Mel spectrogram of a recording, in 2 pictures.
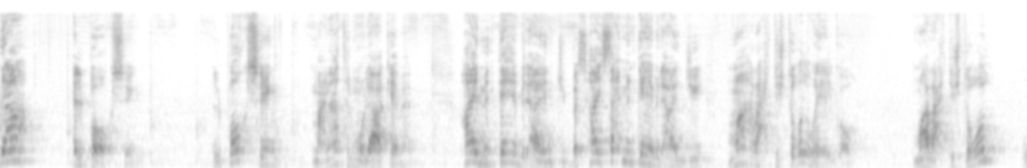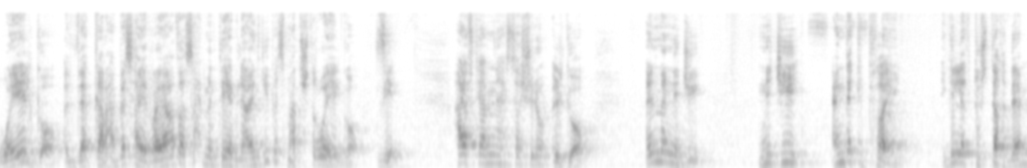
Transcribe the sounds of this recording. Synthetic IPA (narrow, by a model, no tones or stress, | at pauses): d̪a | ɪlboksɪ̰ŋ | ʔɪlboːksɪŋmaʕnaːt̪ɪlmʊlaːkama̰ | haːjmɪnt̪aɦɪbɪlʔaːʔɪnd͡ʒiːbasːhaːjsˤɑħmɪnt̪ahɪbɪlʔaːʔɪnd͡ʒiːmaɾˤɑːħt̪ɪʃt̪aɣəlwajːalɡo̰ː | maɾˤɑːħt̪əʃt̪aɣəlwajːalɡoːʔɪt̪ðakːɑɾˤhabasːhaːjɪrːɪjɑːðˤɑsˤɑħmɪnt̪ahibɪlʔaːʔɪnd͡ʒiːbasːmat̪ɪ̥ʃt̪aɣəlwajːalɡoːzḛːn | haːjɪft̪ahamnahasaːʃənuʔɪlɡo̰ː | ʔɪlmanɪd͡ʒi | nɪd͡ʒiʕɪnd̪akblˤeː | jɡuːlːak̚t̪ʊst̪axd̪am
